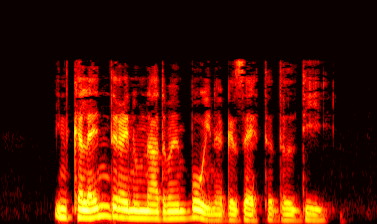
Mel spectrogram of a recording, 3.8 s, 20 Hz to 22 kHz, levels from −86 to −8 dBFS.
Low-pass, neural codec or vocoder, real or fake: 7.2 kHz; none; real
